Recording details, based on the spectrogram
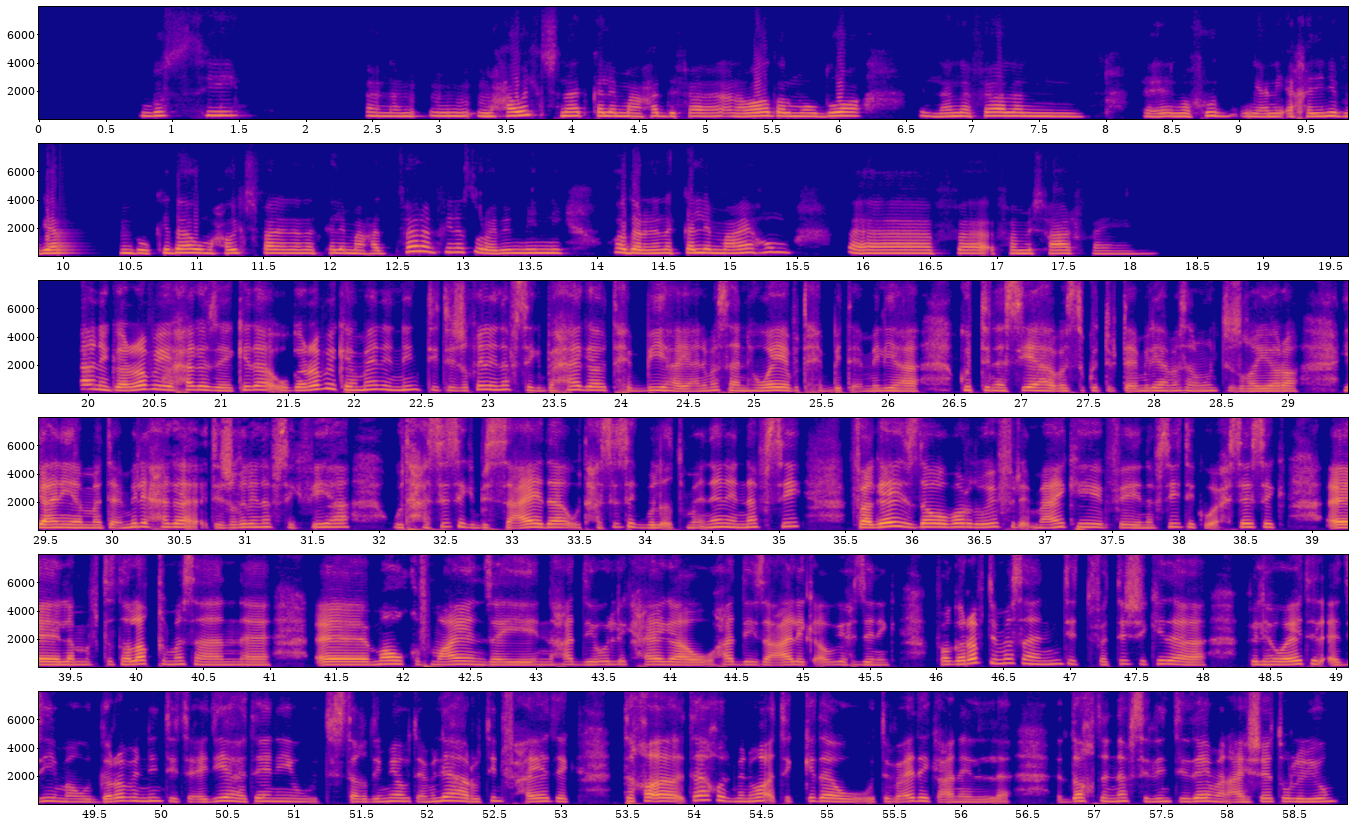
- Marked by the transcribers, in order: distorted speech; unintelligible speech; tapping; in English: "routine"
- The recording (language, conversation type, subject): Arabic, advice, إيه الخطوات الصغيرة اللي أقدر أبدأ بيها دلوقتي عشان أرجّع توازني النفسي؟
